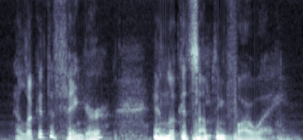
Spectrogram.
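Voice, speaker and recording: A man's dark, mellow, somewhat breathy voice. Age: 60s. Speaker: expat club speaker. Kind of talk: talk to a live audience. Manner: halting, repeats words.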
